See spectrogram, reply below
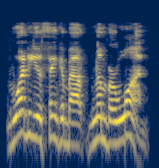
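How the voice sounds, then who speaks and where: A man's voice: high voice, moderate pace, breathy edge. An actor playing a fussy, hesitant, easily exasperated male comedian in a 1940s-style radio comedy. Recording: dull online radio-play recording.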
